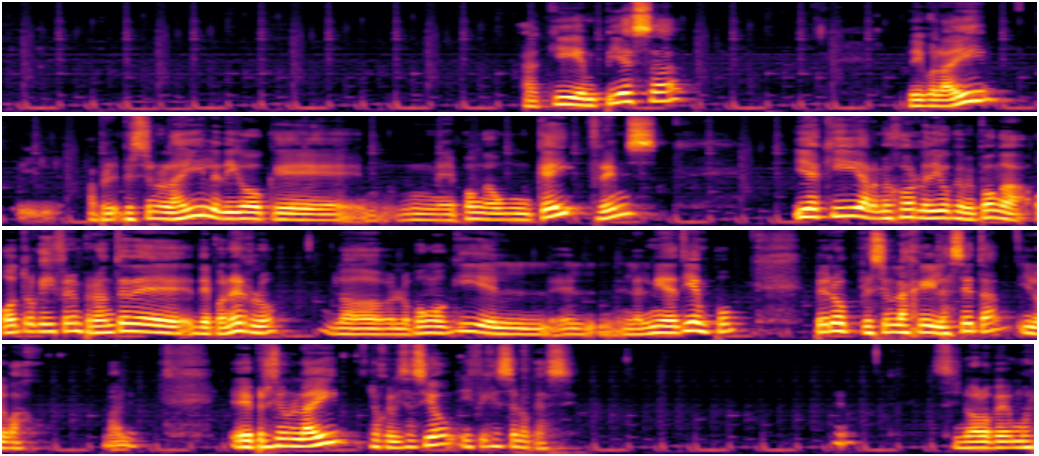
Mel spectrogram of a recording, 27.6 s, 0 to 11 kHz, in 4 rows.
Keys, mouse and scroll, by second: 0.2-0.6 Right, 0.7 Right, 0.9 Right, 3.9 Left, 6.0 i, 11.0 space, 12.2 space, 22.4 i, 23.7 click, 24.0 space, 26.2-26.5 scroll down 1, 26.5 middle click.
